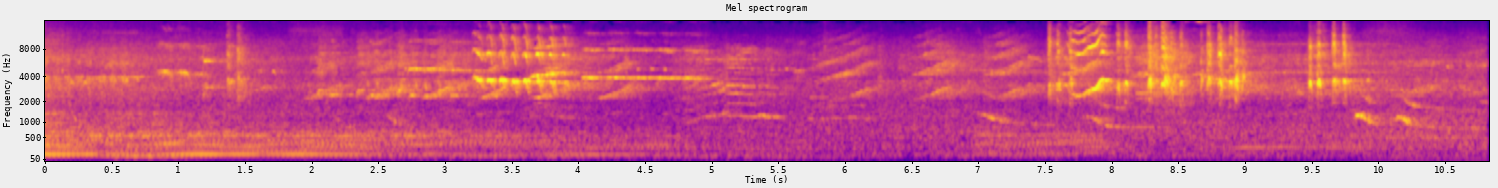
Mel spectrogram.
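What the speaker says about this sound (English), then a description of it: "I don't know if you guys can hear that. Those are birds." Birds in Jaco, Costa Rica chirp and whistle repeatedly in a busy outdoor street scene, with clear sharp calls over low traffic rumble and background hum.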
